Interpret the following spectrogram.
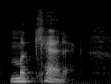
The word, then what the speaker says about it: mechanic: or chess or match but in this case that H it's silent so it has that cooker sound mechanic now of course let's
